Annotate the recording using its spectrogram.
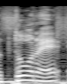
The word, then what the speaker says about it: Doré: Si chiama Storia della Santa Russia, Gustav Doré, con l'accento sulla E, scritto così come si pronuncia, è l'autore.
